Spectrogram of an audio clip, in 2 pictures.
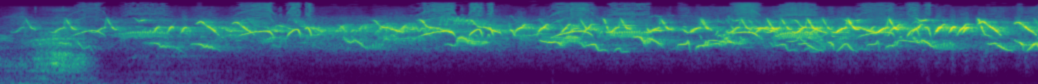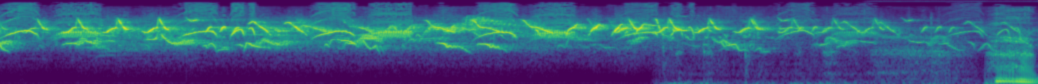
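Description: A dense chorus of small birds chirping and singing continuously, many overlapping high-pitched tweets and trills filling the air at steady, fairly loud volume with no talking.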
